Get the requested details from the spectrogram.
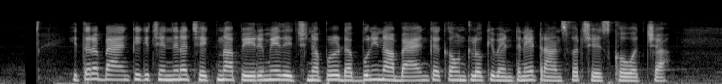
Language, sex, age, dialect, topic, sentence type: Telugu, female, 18-24, Utterandhra, banking, question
